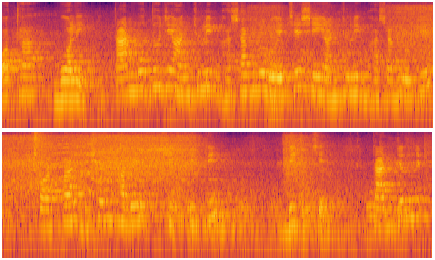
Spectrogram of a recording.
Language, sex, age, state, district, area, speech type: Bengali, female, 30-45, West Bengal, Paschim Bardhaman, urban, spontaneous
